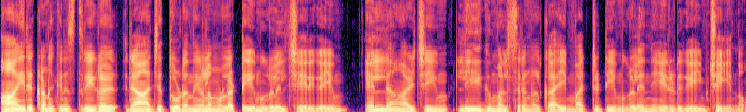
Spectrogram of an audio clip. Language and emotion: Malayalam, neutral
